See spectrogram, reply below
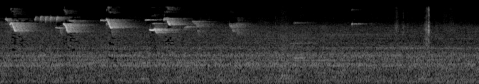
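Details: A white goldfinch gives a quick burst of high, thin, downward-slurred twitters over the first two seconds, then falls quiet apart from one faint later note and background hiss.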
